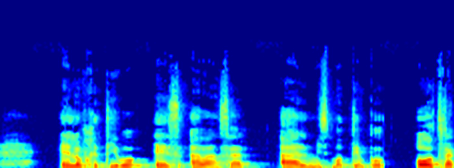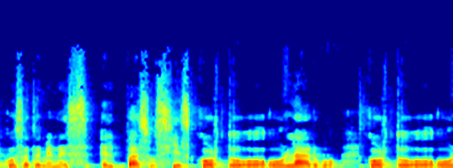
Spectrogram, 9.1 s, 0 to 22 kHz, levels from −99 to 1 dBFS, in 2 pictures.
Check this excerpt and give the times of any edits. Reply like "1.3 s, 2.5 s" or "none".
6.2 s, 8.1 s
